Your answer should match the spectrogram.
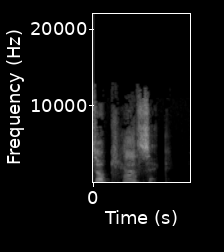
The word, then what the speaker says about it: Ocasek: And I always thought his name was Rick Ocasek. It's Ocasek. – No way. Really? – 35 years I've been aware of this band, and they even made a point that everybody says his name wrong.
